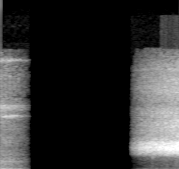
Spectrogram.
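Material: Nothing is struck.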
